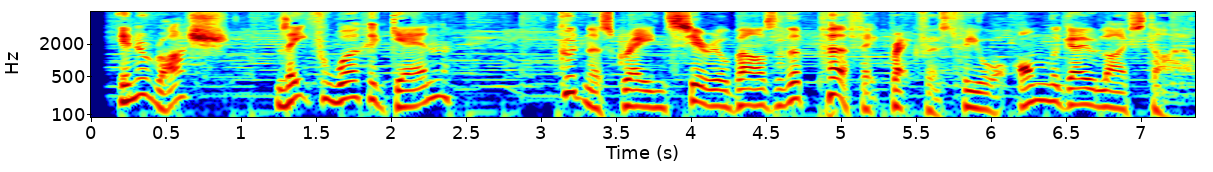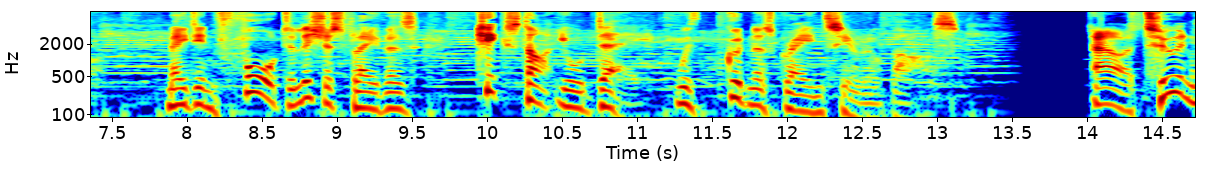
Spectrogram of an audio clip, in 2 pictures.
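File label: British, TV commercial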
